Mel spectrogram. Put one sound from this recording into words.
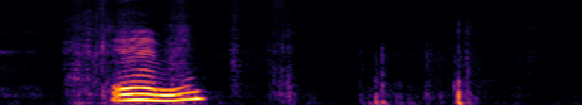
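Silky fabric rustles softly as a hand handles it.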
